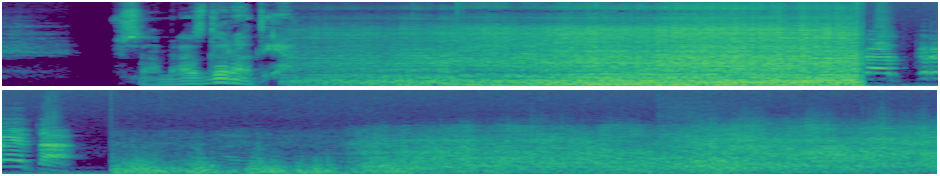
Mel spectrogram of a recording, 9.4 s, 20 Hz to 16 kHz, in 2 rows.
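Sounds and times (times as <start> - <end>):
speech: 0.6 - 2.0
hypersonic cruise missile engine roaring in flight: 1.5 - 4.4, 6.4 - 9.3.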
